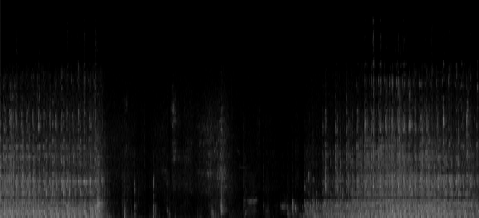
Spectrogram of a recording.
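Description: Sewing machine stitching across a bag's false bottom, a fast steady whirring hum that stops for a stretch of soft handling noises and then starts again for several more seconds.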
